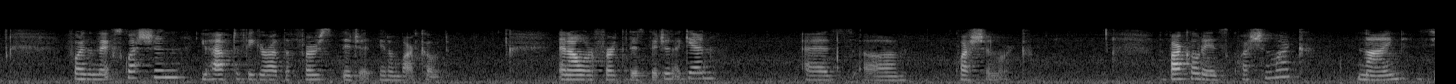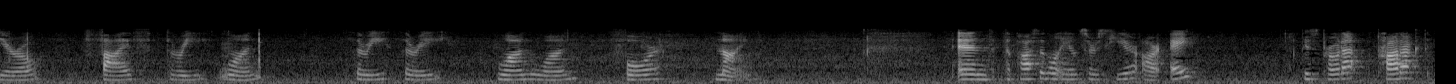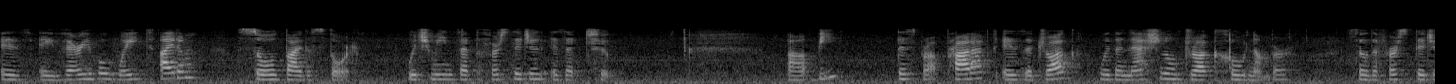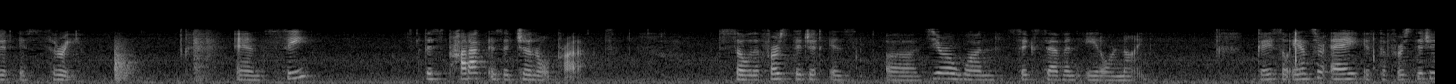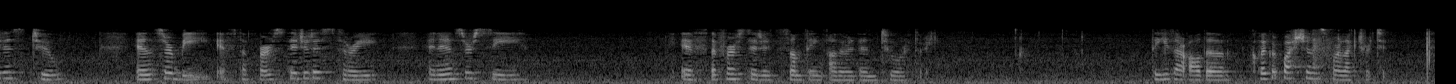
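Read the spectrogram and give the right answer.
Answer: B: This product is a drug with a national drug code number, so the first digit is 3.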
